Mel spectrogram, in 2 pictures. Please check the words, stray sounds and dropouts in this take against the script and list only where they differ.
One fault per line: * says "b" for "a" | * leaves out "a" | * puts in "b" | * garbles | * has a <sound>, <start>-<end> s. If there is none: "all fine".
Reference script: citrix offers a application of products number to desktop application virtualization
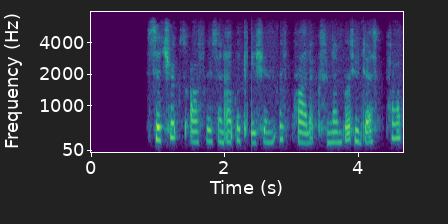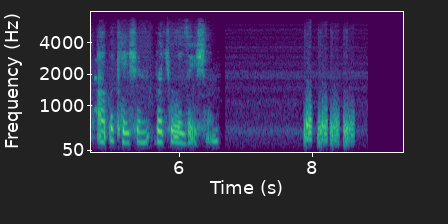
* has a dropout, 2.4-2.4 s
* has a laugh, 7.9-8.7 s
